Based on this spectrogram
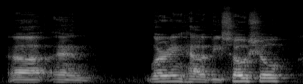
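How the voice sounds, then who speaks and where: In a room with audible echo, a man speaks at a fairly slow pace with medium pitch and fairly even intonation. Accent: American. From US Northeast, Washington Township. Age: 50s. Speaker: auto mechanic. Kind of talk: interview.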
